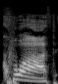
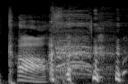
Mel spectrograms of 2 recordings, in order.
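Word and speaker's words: Qarth: the king merchant comes Yeah, down and just it's like, it's not Quarth, it's Carth.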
